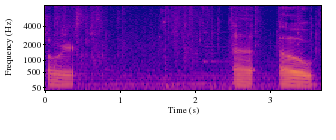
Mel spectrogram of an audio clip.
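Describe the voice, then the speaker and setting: A man's voice: fairly low pitch, monotone, drawn-out words, a little mellow, slight background noise. A man giving casual gameplay commentary, laid-back and musing aloud to himself. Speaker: game streamer. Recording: game music behind.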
